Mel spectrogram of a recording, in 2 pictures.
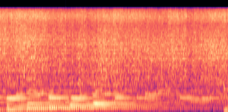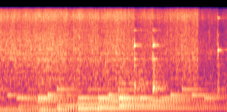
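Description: Shrimp curry sizzling in a hot pan as coconut milk is poured in, a steady frying hiss under background music of slow held notes. Two light clicks come near the end.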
